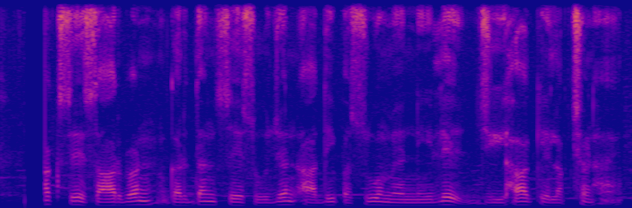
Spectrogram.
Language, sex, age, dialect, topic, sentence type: Hindi, male, 41-45, Awadhi Bundeli, agriculture, statement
